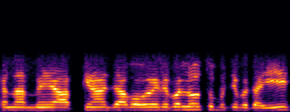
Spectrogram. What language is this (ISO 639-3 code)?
urd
